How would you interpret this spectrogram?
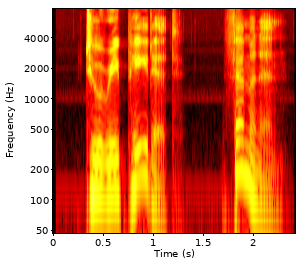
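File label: to repeat it, English, male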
